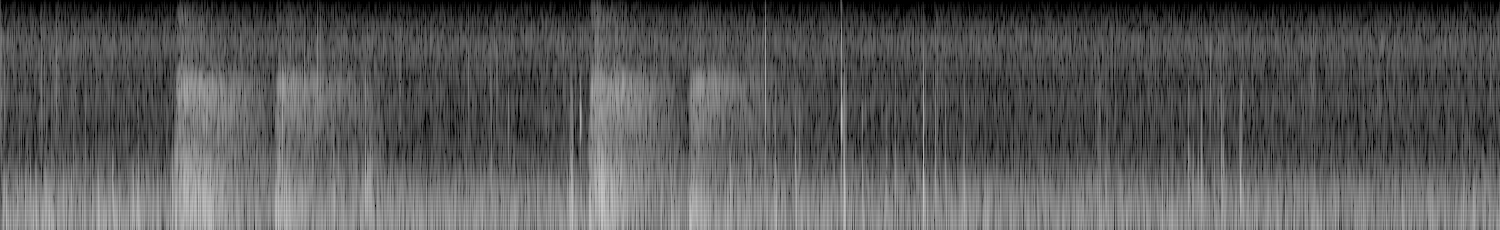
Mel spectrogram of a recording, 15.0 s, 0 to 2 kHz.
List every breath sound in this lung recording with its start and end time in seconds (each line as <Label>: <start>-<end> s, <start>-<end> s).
Inhalation: 1.55-2.62 s, 5.60-6.83 s
Exhalation: 2.66-4.00 s, 6.84-8.32 s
